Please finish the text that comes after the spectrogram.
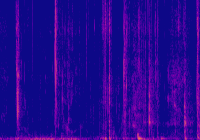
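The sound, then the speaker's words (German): Close, crunchy biting and chewing of a hard candy, with sharp irregular crunches and snaps over several seconds, recorded right next to the microphone with no talking. “gerne näher ins Mikrofon kauen.”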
